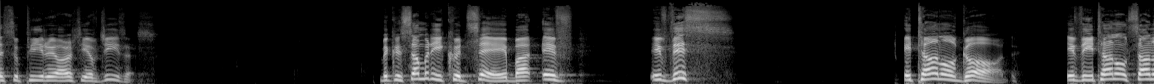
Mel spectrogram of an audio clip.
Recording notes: recorded live at Grace Community Bible Church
